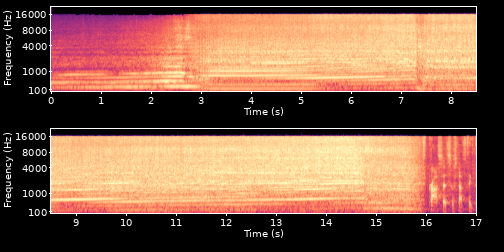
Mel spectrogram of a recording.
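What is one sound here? A racing car engine roars at high revs, shifting gears as it speeds past.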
